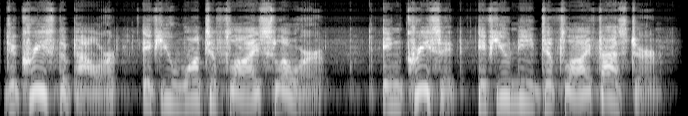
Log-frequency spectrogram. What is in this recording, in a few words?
tutorial fighter throttle, english; War Thunder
